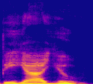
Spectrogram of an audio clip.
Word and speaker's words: bida: And they played this game called BIU. If you go by a Vietnamese pool room and you see the word bida, bida, bida, it's actually pronounced bi.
